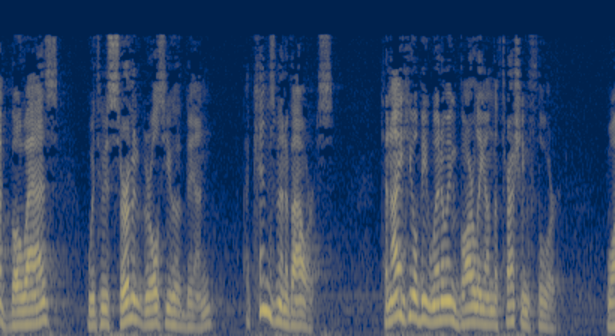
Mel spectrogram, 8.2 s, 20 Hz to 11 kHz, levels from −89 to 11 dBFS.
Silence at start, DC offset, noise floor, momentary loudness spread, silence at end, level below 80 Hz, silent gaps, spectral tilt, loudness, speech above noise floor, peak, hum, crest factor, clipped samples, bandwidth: 0 s; under 0.1%; -56 dBFS; 15 LU; 0 s; -52 dBFS; none; -6.5 dB/octave; -23 LUFS; 34 dB; -6 dBFS; none; 16 dB; under 0.1%; 8 kHz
